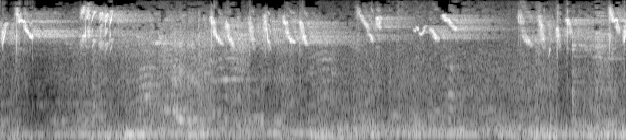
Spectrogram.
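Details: Sharp, piercing 'tembakan' song of a Japanese white-eye, meant to spur other white-eyes into singing: very high, fast bursts of tinkling slurred notes with brief gaps between phrases, faint low background rumble.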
